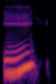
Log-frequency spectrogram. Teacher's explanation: অর্থাৎ তুমি যখন উচ্চারণ করো ই, এটা সামনে এসে উচ্চারিত হয়। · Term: সম্মুখ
